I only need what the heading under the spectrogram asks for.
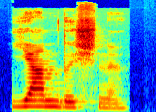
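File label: "яндысьны", Komi, female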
